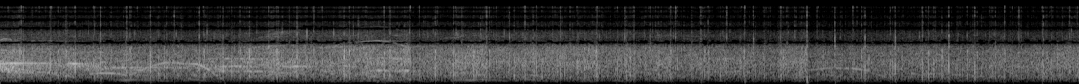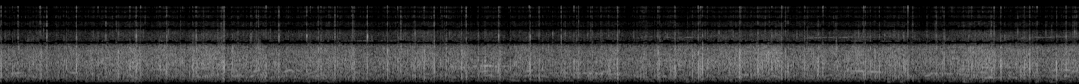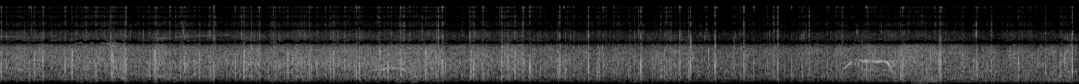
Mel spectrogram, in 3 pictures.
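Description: Concert audience and band applauding after a brass band performance, a dense, sustained clapping that is loudest at the start and eases slightly. A few voices call out in the first few seconds.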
